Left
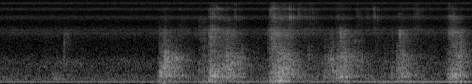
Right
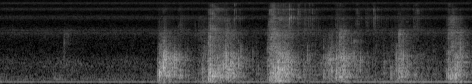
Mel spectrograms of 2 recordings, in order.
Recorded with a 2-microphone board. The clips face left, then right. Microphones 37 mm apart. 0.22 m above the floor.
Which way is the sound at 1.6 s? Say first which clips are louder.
Right 7 dB; 85° right.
